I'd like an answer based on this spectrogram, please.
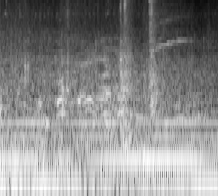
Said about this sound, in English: We arrive in Norway House, an indigenous community nestled on the north shore of Lake Winnipeg, and enter a local restaurant packed with a lunchtime crowd.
